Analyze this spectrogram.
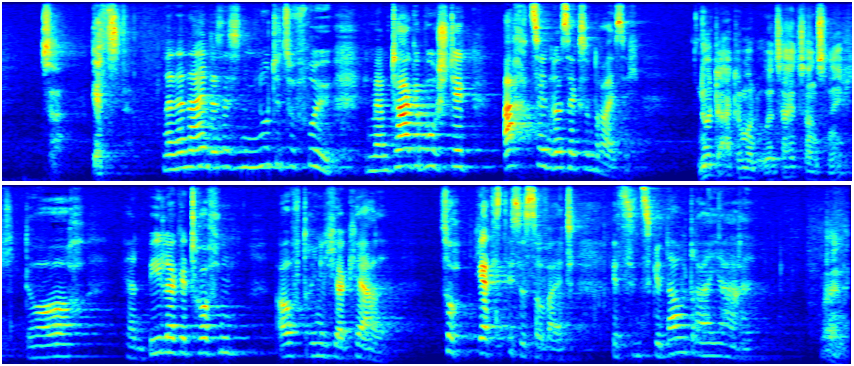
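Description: An elderly woman talks cheerfully nearby.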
